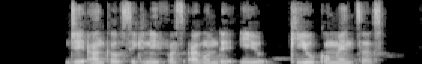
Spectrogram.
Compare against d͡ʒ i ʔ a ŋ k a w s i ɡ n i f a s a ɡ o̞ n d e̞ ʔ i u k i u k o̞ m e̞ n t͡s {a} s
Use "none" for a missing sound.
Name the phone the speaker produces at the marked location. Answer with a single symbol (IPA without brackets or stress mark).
a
